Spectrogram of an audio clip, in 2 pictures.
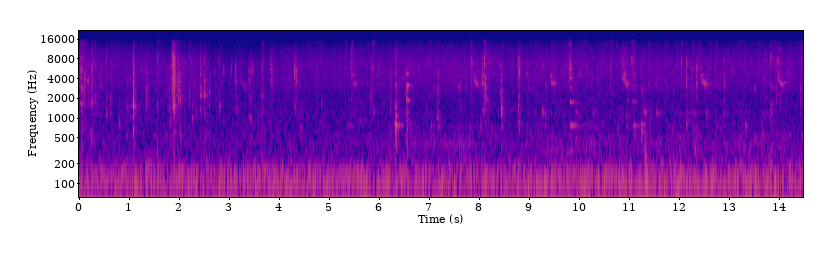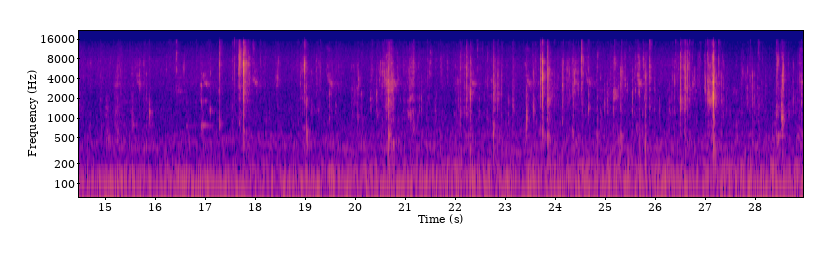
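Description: German Shepherd mix chewing raw and dehydrated dog food out of a glass bowl, with scattered clicks and clinks of teeth and food against the glass. The clinks come sharper and louder in the second half.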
